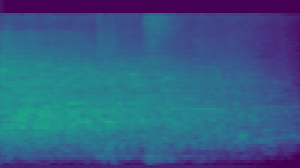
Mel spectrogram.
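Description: Studio audience crowd noise, a steady wash that fades out near the end.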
